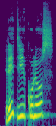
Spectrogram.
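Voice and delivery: high, restrained roar. A narrator's reading. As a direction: bellow the spell, only moderately loud. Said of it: "заревів Рон".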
